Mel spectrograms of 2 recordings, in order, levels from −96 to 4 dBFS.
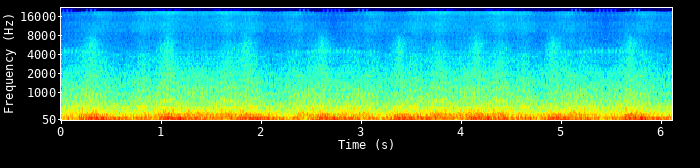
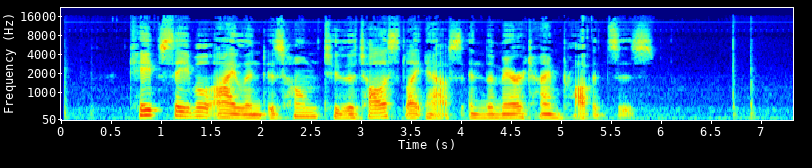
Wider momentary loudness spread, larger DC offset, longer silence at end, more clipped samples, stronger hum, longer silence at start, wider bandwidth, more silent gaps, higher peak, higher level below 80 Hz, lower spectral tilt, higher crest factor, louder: second, 5 LU vs 10 LU; first, 0.4% vs under 0.1%; second, 0 s vs 0.4 s; neither; neither; second, 0 s vs 0.7 s; first, 19.5 kHz vs 16.5 kHz; neither; about the same, -2 dBFS vs -2 dBFS; first, -20 dBFS vs -56 dBFS; first, -8.5 dB/octave vs -4 dB/octave; second, 14 dB vs 20 dB; about the same, -19 LUFS vs -20 LUFS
